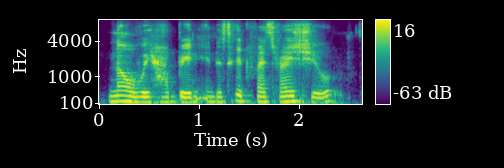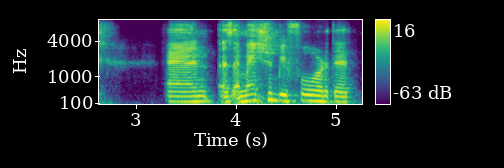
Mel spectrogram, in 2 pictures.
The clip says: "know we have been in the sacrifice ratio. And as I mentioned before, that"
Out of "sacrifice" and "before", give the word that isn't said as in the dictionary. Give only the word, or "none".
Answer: sacrifice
